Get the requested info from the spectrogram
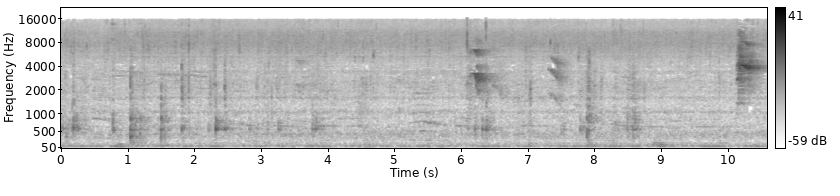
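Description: Onion-tomato masala frying in ghee in a metal pot, a low steady sizzle with small clicks. A spoon scrapes the pot a few times, the loudest scrape near the end.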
